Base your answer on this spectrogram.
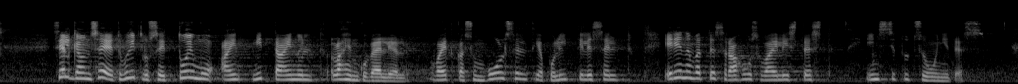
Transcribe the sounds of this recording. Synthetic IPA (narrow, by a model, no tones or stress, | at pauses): se̞lɡe̞o̞nse̞ːt̪vɤjt̪ˑluse̞jd̪̥̚t̪o̞jmumit̪ːe̞ɑjnult̪ˑlɑɦeŋɡ̥uvælʲjel | vɑjd̪̥kɑsymbo̞ːlse̞lt̪jɑpo̞lʲiːt̪ˑːilise̞lt̪ˑe̞ɾine̞vɑt̪ːˑe̞srɑɦvusvɑelʲist̪e̞st̪ | insʲt̪it̪ˑut̪sio̞ːnʲid̪̥e̞̰s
